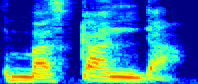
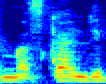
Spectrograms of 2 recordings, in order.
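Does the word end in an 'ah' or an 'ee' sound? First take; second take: ah; ee. First: The word ends with an 'ah' vowel. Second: The word ends with an 'ee' vowel. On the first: This is the proper form of the word. The speaker calls it right. "but it's Maskanda" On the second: This is the form people commonly use. The speaker calls it wrong. "we even accustomed ourselves, you know, pronouncing it like that"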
